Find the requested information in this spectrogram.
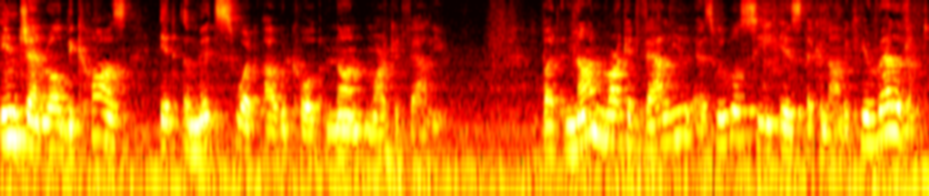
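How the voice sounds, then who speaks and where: At a moderate pace, a man with a fairly high pitch talks in very wide pitch swings, with audible room echo and noticeable background noise. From Switzerland. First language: not English. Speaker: economist, university lecturer. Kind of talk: lecture.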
